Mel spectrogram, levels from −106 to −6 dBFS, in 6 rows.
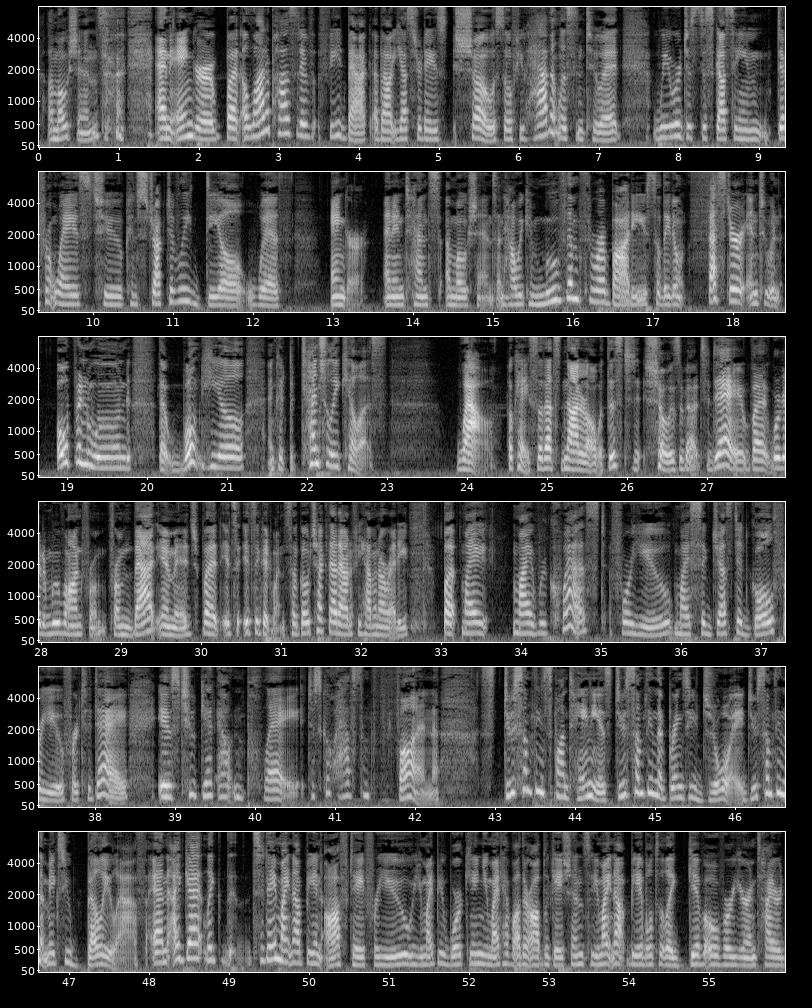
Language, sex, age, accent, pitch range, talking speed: English, female, 30-49, American, 185-245 Hz, 185 wpm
